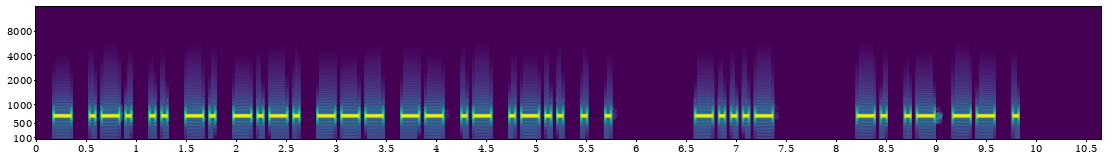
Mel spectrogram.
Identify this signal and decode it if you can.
Morse code, heard as a keyed tone, about 20 wpm, 700 Hz. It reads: TRINCOMALEE <BT> NAME
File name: UK MASTER QSOs TRAINING / 20WPM / UK MASTER QSOs 0073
